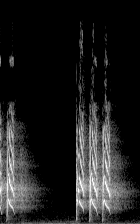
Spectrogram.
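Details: One shrill, falling chirp from an Indian ringneck, then after a pause three more in quick succession. The notes are harsh and descending, and a soft low hum runs underneath.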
